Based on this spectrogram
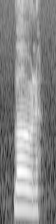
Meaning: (adjective) 1. Solitary; having no companion 2. Isolated or lonely; lacking companionship 3. Sole; being the only one of a type 4. Situated by itself or by oneself, with no neighbours
- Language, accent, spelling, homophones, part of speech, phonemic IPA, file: English, US, lone, loan, adjective / verb, /loʊn/, En-us-lone.ogg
